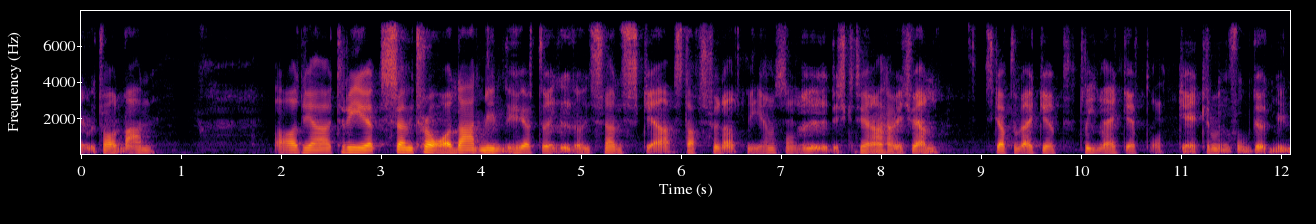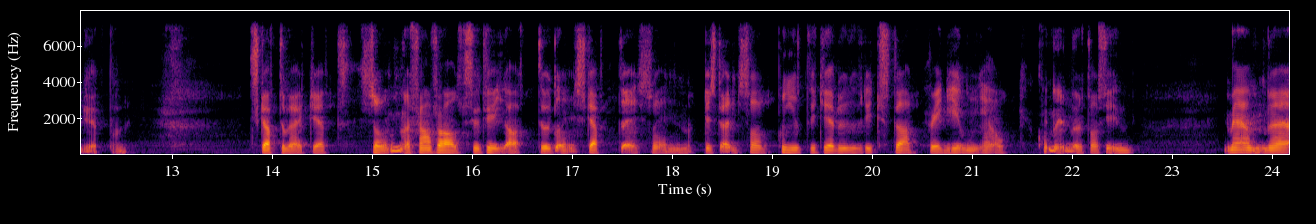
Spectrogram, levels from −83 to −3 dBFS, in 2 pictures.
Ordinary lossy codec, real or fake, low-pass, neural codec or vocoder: none; fake; 7.2 kHz; autoencoder, 22.05 kHz, a latent of 192 numbers a frame, VITS, trained on one speaker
